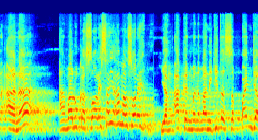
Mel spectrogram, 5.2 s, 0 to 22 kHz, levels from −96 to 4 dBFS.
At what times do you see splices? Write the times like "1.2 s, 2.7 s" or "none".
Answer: 3.1 s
